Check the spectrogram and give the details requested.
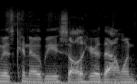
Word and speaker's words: Knobbe: my last name is Kenobi so I'll hear that one pretty often uh and then my friends back home call me knob because phonetically that's how it looks like it should be pronounced uh and there's some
